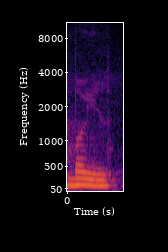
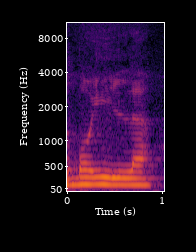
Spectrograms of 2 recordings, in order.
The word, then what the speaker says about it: Boil: nelle trattative aveva avuto un ruolo importante Bernard boil si pronuncia così Sì boil sì che era chiaramente un un minimo questo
